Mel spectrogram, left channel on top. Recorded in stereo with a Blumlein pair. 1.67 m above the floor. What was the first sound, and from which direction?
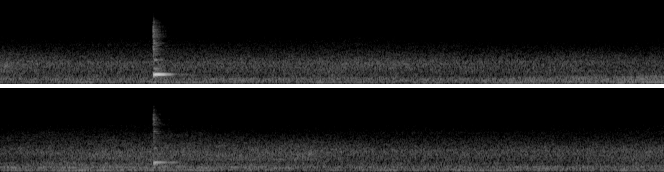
A cowbell, 65° left.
